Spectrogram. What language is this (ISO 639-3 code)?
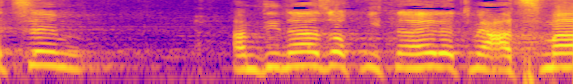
heb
